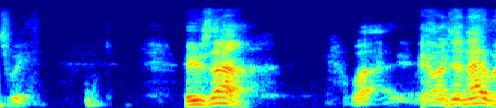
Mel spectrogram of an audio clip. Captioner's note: laughs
